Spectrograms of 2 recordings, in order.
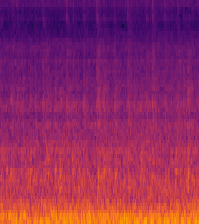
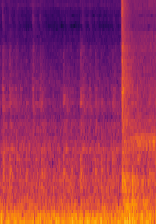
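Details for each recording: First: Supermarket AC compressor converted to run off transducers and CPC control, only one bottle of refrigerant charged: steady low drone, then pumps down and cuts out early; short cycling on low refrigerant charge. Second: Supermarket refrigeration rack, newly replaced number one AC compressor now cut over to run off transducers and CPC controls: solenoid energized, pressure builds, low hum then sharp kick and steady tone; normal compressor start-up.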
